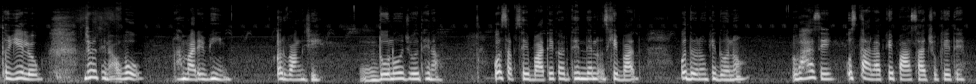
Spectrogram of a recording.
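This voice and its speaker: A woman's voice: fairly high pitch, steady tone, moderate pace, pauses often, dark tone. A young woman casually narrating her own story aloud in a chatty, rambling way, often correcting herself mid-sentence.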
